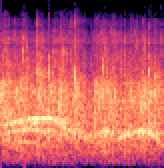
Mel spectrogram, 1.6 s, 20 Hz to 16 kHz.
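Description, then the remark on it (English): Steady audience applause for a 91-year-old man, many hands clapping together in a dense, continuous patter that holds at an even level throughout, with no voices standing out. “Give him a clap.”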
